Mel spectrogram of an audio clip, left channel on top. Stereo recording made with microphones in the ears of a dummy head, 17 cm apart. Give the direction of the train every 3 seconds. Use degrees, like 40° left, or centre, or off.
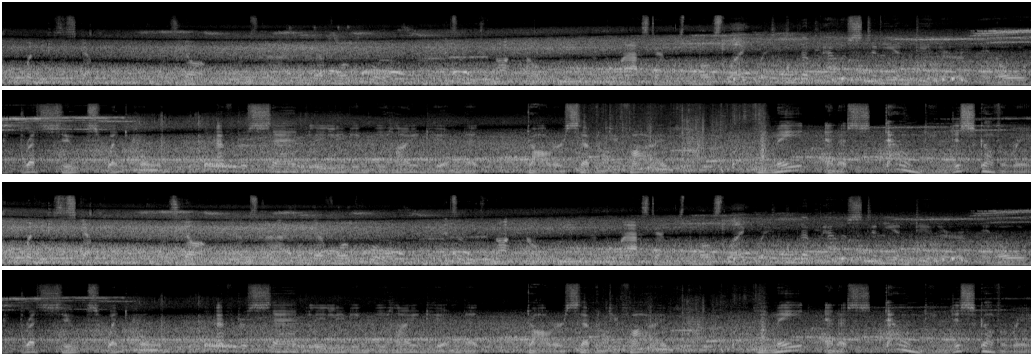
20° right, 20° left, 50° left, 60° left, 70° left, 70° left, 70° left.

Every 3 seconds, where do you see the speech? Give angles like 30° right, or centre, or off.
30° right, 10° right, 20° left, 30° left, 30° left, 30° left, 30° left.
